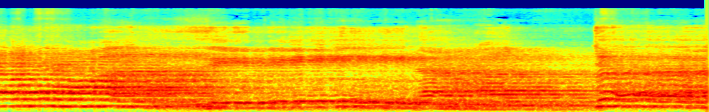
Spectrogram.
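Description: A man reciting the Quran in the melodic tajweed style, holding long drawn-out notes that bend slowly in pitch. About four and a half seconds in he breaks off briefly and starts a new phrase.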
